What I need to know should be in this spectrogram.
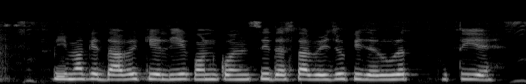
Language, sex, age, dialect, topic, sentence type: Hindi, female, 18-24, Awadhi Bundeli, banking, question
